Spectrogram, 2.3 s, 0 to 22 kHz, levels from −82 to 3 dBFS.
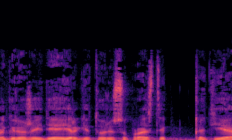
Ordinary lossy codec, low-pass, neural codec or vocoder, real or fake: MP3, 64 kbps; 14.4 kHz; none; real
